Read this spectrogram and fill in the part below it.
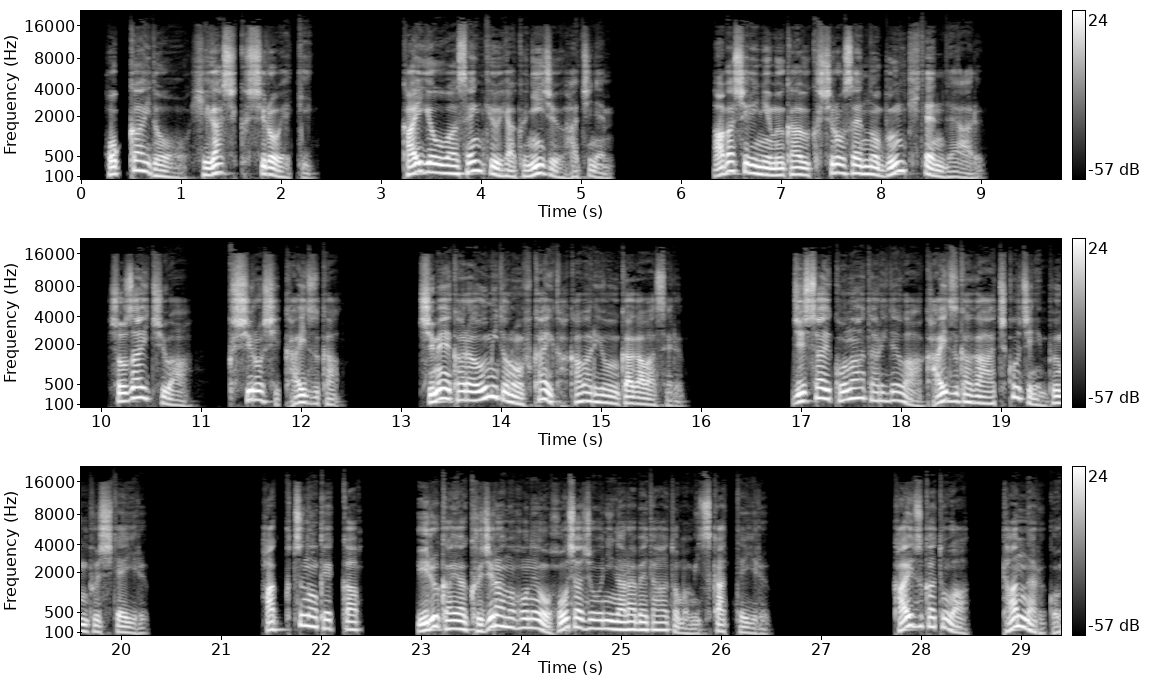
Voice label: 紀行番組

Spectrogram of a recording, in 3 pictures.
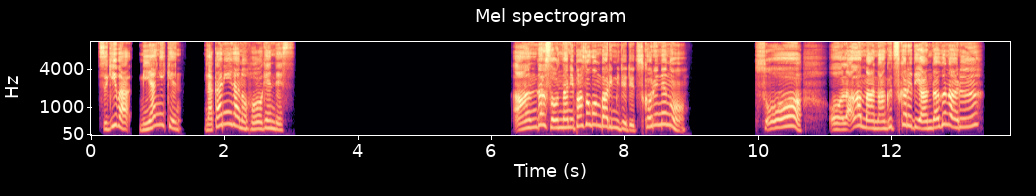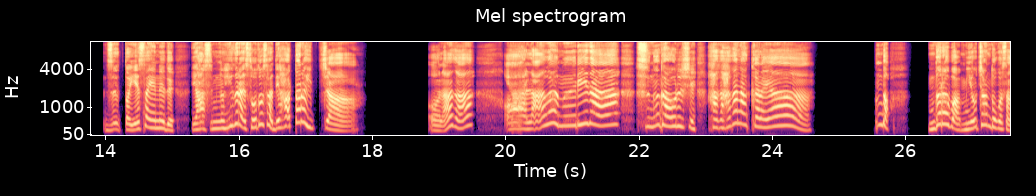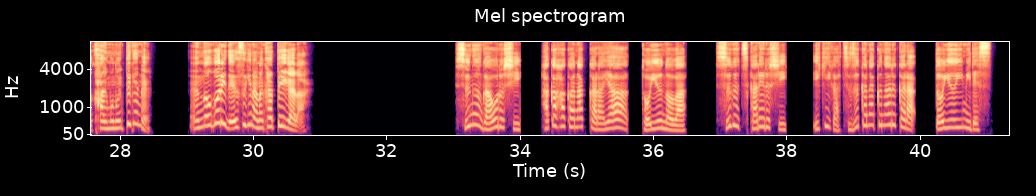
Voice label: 方言

